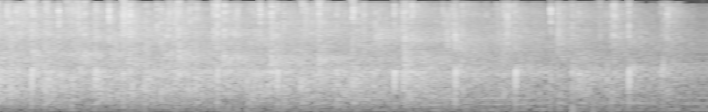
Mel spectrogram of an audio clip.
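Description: A crowd claps steadily at an award ceremony for children's art and photo contests, dense sustained applause with a few sharper individual claps standing out, fading slightly at the end.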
